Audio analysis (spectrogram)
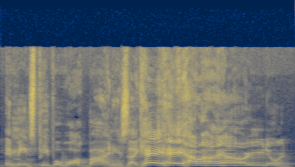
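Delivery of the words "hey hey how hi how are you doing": eager high-pitched hailing; imitating an overfriendly porch greeter; calling out greetings. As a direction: greet strangers over-eagerly. Dad hailing passers-by from porch.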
